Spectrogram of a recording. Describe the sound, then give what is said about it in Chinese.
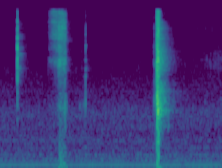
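A drink can cracks open: a sharp metallic click, a short fizzy hiss, then a louder pop with a brief burst of fizz. A faint low hum runs underneath, with no talking. “热爱到他只要听到开罐声”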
